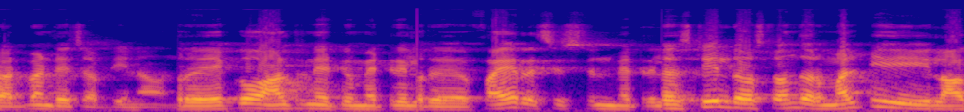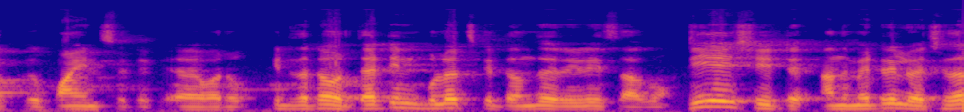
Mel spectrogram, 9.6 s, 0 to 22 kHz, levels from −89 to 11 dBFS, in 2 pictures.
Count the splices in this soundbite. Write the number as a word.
four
